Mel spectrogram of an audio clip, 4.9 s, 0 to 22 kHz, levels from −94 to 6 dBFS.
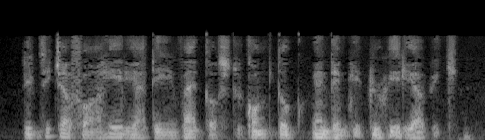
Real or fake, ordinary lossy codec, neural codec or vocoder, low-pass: fake; AAC, 24 kbps; codec, 24 kHz, 1 kbps, SNAC; 10.8 kHz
